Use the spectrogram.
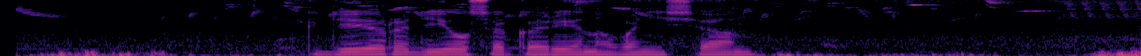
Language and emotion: Russian, neutral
